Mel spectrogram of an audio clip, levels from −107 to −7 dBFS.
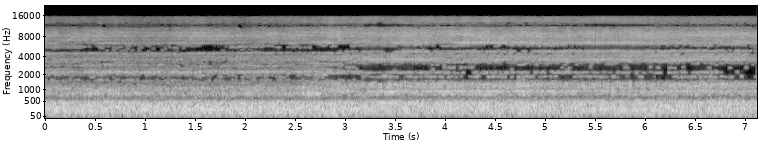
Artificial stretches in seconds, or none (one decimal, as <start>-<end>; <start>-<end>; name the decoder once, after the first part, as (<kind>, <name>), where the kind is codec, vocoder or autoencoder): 3.2-3.7 (vocoder, BigVGAN v2); 5.4-6.1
